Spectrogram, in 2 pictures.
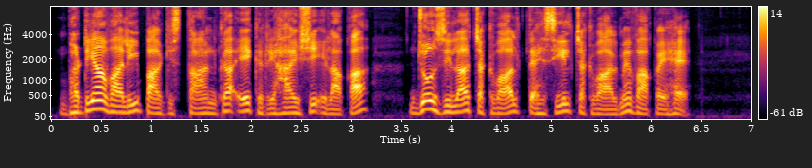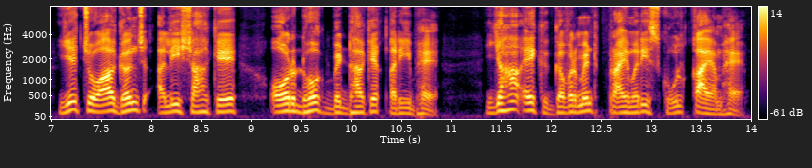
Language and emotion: Urdu, neutral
